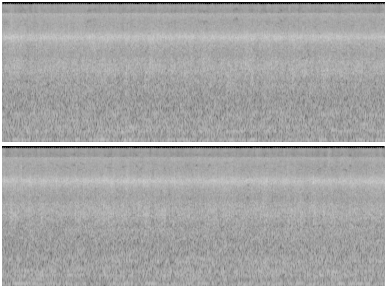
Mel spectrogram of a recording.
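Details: Steady heavy rain and rushing water fill the recording with dense hiss, and no animal voice stands out.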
